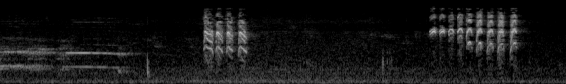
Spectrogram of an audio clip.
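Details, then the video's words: Bar-winged prinia master song meant to prompt responses from other birds: faint low tonal notes at first, then two bursts of quick high chips, the second a longer, evenly repeated series of about ten notes. "Burung Apapun Pasti Nyaut Masteran Cica Ranting"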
